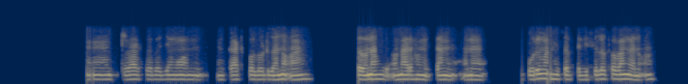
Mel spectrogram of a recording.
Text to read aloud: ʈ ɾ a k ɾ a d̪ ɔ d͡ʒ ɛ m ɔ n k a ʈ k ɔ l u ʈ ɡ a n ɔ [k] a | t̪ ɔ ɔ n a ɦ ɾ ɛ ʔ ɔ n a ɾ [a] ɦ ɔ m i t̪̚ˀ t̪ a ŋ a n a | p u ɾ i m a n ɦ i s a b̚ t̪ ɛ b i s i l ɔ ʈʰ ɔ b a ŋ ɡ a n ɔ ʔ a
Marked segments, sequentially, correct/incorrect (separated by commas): incorrect, incorrect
